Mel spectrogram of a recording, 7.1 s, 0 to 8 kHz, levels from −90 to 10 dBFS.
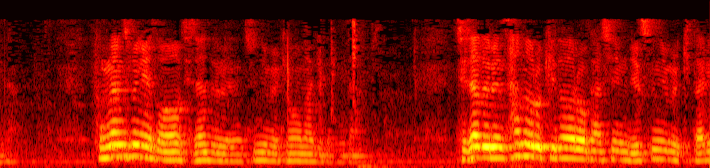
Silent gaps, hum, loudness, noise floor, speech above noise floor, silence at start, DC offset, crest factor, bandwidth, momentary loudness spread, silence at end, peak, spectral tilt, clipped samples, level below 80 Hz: none; none; -23 LUFS; -50 dBFS; 28 dB; 0 s; under 0.1%; 18 dB; 5.8 kHz; 17 LU; 0 s; -6 dBFS; -11.5 dB/octave; under 0.1%; -56 dBFS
